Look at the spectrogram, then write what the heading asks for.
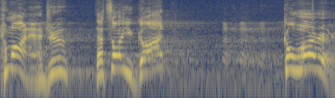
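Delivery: loud yelling.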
